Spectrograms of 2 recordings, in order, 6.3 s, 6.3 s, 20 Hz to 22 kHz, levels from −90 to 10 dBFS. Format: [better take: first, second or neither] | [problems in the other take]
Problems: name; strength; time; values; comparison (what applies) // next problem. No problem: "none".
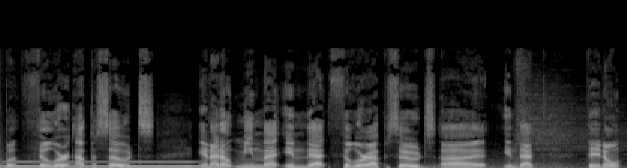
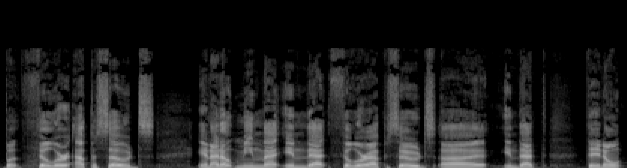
second | background music; loud; throughout; 10 dB below the speech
